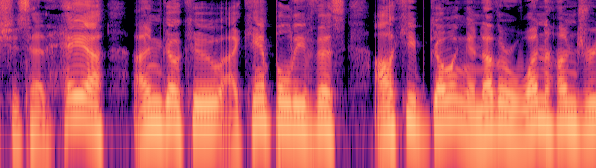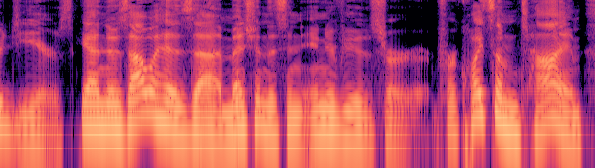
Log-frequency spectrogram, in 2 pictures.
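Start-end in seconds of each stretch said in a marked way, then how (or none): none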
